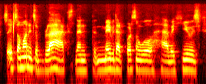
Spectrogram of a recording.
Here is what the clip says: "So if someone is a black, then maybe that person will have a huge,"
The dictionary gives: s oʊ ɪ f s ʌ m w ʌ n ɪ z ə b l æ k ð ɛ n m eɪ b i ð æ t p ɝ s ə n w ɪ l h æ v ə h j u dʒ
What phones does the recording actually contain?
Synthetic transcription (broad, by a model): s oʊ ɪ f s ʌ m w ʌ n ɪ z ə b l æ k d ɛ n m eɪ b i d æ t p ɝ s ə n w ɪ l h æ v ə h j u dʒ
